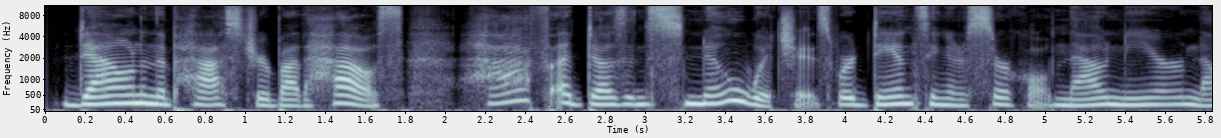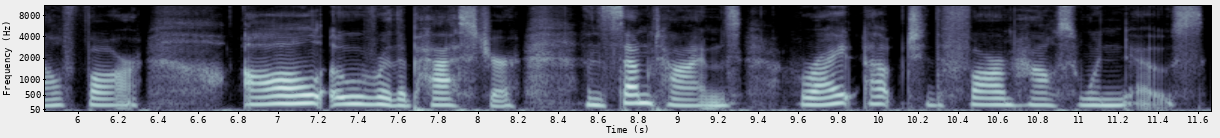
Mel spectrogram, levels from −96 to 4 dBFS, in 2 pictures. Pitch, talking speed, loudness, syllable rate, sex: 215 Hz, 175 wpm, -17 LUFS, 5.0 syllables/s, female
